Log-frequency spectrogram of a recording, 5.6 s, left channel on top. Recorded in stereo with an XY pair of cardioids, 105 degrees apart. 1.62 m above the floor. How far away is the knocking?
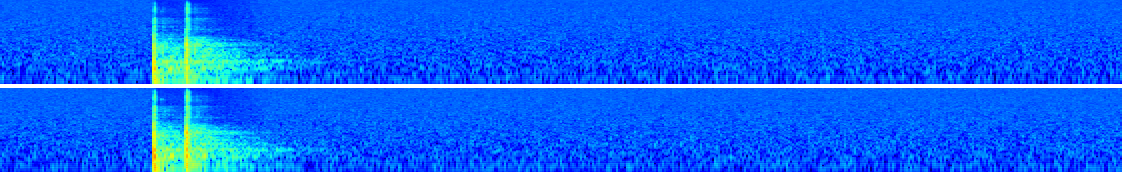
About 0.7 m.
